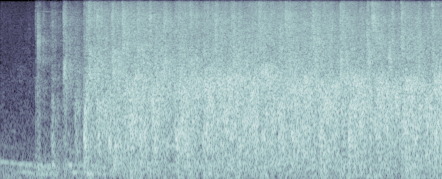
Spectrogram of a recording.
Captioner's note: applause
